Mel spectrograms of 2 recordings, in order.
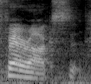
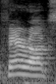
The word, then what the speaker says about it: Ferox: you go like maybe maybe it is pronounced ferox I just assumed because it was Latin my pronunciation was right but fairox makes sense too he always does that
